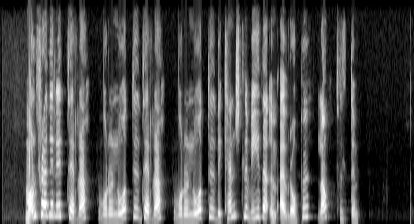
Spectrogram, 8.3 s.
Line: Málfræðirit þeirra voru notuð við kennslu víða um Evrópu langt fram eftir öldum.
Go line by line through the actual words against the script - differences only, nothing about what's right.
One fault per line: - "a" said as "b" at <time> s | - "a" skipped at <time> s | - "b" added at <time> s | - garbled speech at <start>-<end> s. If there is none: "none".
- "þeirra voru notuð" added at 2.9 s
- "fram eftir" skipped at 6.8 s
